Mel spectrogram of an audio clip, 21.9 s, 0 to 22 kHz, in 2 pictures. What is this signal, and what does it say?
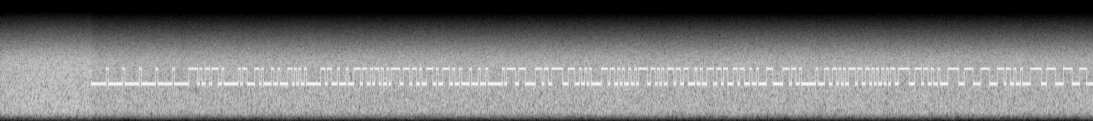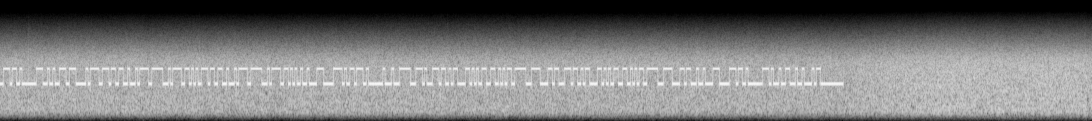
RTTY (45.45 baud, 850 Hz shift), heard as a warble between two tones, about 1700 Hz centre, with radio static. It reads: BG4LQ DE AA1EM TNX FER CALL. UR RST 599 599. NAME PETER PETER. QTH BRISTOL BRISTOL. HW?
